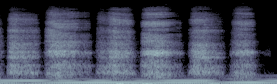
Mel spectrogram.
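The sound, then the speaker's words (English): Labored gasping from a woman in pain who clutches her chest and cannot catch her breath. Six rough, breathy gasps follow one another at a steady rhythm over a low, constant hum. “She clutches her chest in pain. Sarah stumbles into the master bedroom and falls to the ground. She can't catch her breath.”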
